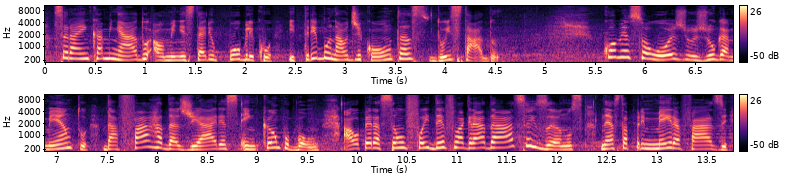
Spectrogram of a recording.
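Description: A woman in her thirties anchoring a live news show from a newsroom, reading in a steady scripted way and asking brisk questions. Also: on the high side. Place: open-plan newsroom. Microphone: headset mic.

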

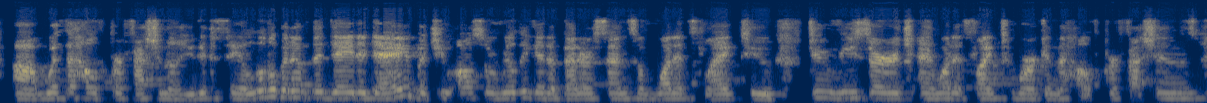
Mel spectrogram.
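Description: A woman's voice: mid-range voice, pushed and bright. Upbeat woman presenting over a dull call. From New York City. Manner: enthusiastic, frequent ums. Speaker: college admissions officer. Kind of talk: presenting on a video call panel. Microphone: video call. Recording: distant, dull video call audio.

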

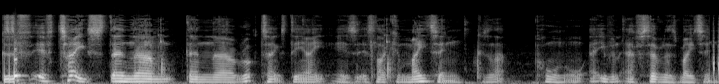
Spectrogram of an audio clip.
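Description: A middle-aged man commentating live on a chess game, talking through the moves and quizzing his viewers, his voice getting croaky. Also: medium pitch, moderate pace, hardly any pauses, a little hiss or hum.

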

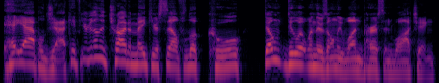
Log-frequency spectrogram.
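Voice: mid-range voice, animated, brisk, bright, forceful tone, dry recording, clean studio sound, voice pushed up. A narrator as a brash, cocky young woman. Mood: teasing. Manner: cocky, flippant, casual. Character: brash, casual, teasing young female adventurer. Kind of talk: audiobook-style fantasy story character.

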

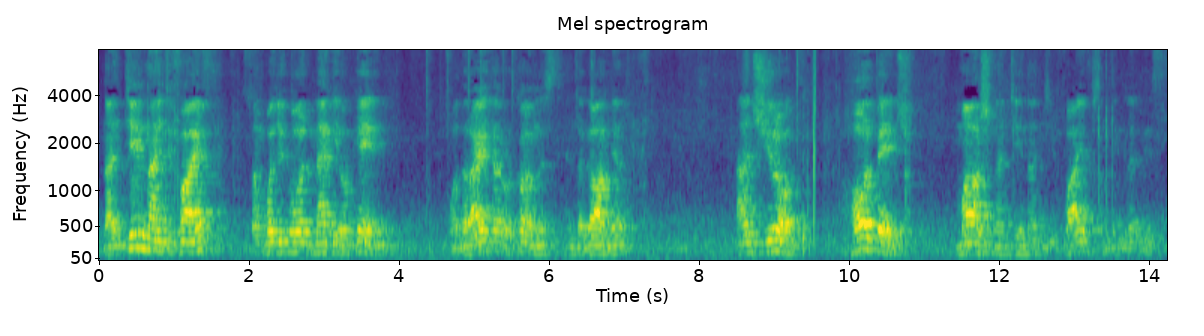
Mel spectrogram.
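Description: A man in his sixties telling a story to a group in a deliberate way, repeating and pausing for emphasis. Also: mid-range voice. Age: 60s. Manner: deliberate, with repetition and pauses for emphasis. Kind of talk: spoken storytelling to an audience. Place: medium-sized indoor seminar room. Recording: distant, very echoey room recording with faint noise.

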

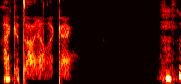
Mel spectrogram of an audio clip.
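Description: A woman playing a flirtatious, teasing office lover in an intimate ASMR roleplay, breathy and husky, often dropping to a whisper. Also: warm tone, lightly acted. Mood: coy, teasing. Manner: slow, coy, teasing, giggly. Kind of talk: ASMR roleplay, intimate romantic audio drama.

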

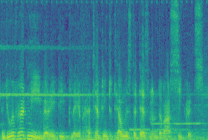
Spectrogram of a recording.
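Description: A menacing middle-aged coven leader with a low voice. He speaks formally and deliberately in vintage gothic soap style, on a noisy, echoing old recording. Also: wildly swooping pitch. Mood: calm menace. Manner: measured, formal, threatening. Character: sinister, menacing male leader of witch coven. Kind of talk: 1960s gothic soap opera acting. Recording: distant, echoing, hissy old TV soundtrack.

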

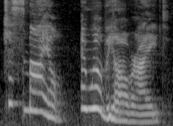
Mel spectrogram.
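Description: A woman's voice: high voice, wildly swooping pitch, measured pace, pitched above the performer's own voice, full character voice. A woman voicing a teasing young child in a children's storybook, mocking and emphatic.

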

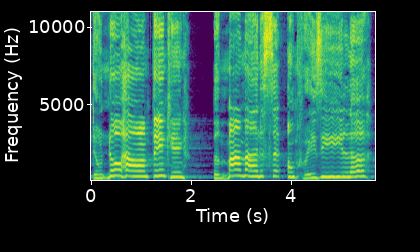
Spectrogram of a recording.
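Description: A woman's voice: very high-pitched, slow pace, a bit bright. A woman singing a pop vocal line. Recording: long reverb with music.

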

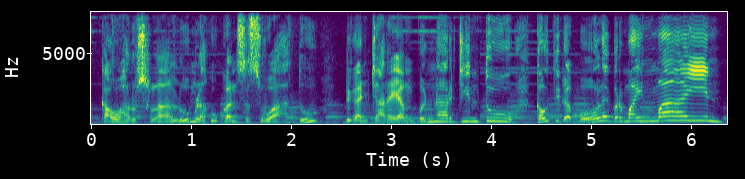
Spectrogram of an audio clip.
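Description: Timid fussy sidekick, fretful, animated intonation, cartoon dub, loud music. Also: male voice, high voice, normal speed. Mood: bossy. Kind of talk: dubbed children's cartoon acting.

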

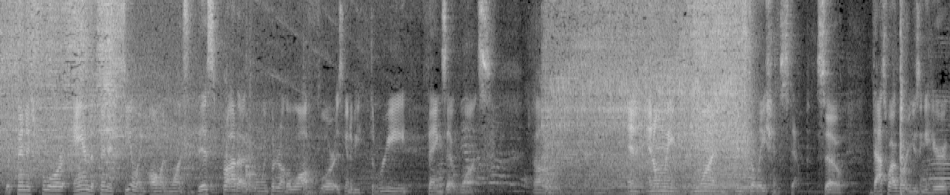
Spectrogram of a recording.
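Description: A middle-aged man with a North American accent explains a job like a working builder showing someone the ropes. His voice sits at an average pitch and his delivery is practical and plain-spoken. Loud noise runs behind him on an open building site. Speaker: builder presenting a how-to. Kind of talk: informal instructional explanation.

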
